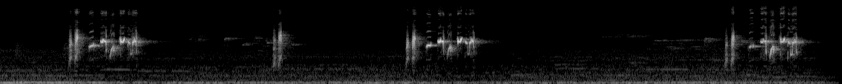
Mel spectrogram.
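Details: Tame bulbuls, a male and two females, repeat a lively chirping phrase roughly every three seconds, the bright whistled notes bunched in tight bursts with a short single note between.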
